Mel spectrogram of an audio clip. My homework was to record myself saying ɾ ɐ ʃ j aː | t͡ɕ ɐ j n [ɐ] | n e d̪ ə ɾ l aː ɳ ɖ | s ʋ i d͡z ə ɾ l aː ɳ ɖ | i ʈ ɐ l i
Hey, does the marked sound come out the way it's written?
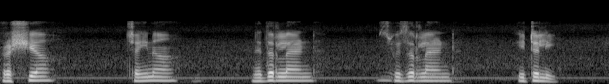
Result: no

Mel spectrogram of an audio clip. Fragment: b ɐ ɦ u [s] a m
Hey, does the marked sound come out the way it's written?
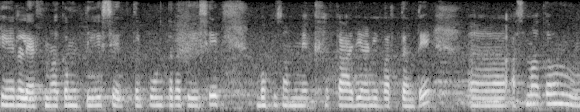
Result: yes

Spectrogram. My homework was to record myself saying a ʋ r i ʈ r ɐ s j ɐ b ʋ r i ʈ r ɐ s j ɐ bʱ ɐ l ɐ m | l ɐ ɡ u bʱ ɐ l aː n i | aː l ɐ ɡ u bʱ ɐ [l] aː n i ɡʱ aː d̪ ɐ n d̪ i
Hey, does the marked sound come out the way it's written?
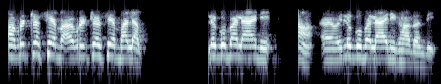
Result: yes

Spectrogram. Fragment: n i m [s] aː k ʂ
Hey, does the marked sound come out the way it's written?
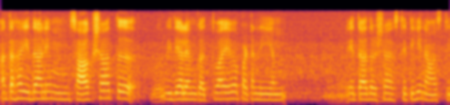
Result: yes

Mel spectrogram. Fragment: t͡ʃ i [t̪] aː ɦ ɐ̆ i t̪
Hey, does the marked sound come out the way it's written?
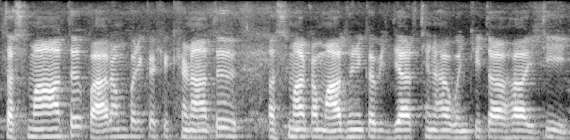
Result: yes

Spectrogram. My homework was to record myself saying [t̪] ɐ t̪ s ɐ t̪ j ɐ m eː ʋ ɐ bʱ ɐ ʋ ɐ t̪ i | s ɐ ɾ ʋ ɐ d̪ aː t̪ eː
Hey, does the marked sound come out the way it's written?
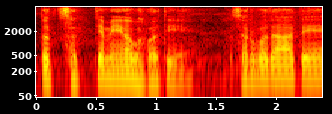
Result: yes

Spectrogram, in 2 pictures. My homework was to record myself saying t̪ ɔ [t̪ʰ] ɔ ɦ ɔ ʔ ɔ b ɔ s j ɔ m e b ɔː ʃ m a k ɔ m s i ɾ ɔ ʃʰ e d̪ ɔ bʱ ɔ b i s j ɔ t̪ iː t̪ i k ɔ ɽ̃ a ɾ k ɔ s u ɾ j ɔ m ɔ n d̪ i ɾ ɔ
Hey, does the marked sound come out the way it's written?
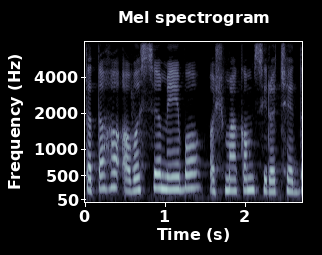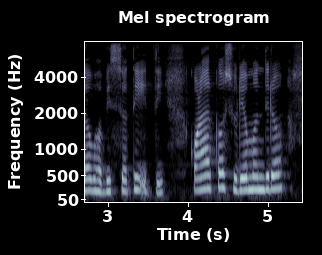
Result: no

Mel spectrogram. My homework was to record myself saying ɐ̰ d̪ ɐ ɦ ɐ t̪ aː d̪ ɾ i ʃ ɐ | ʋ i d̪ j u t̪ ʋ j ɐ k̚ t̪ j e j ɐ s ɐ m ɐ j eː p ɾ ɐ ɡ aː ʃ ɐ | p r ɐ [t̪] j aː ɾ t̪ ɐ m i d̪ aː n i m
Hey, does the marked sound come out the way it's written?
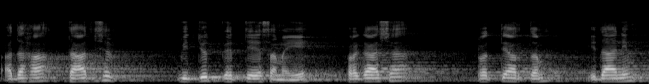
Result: yes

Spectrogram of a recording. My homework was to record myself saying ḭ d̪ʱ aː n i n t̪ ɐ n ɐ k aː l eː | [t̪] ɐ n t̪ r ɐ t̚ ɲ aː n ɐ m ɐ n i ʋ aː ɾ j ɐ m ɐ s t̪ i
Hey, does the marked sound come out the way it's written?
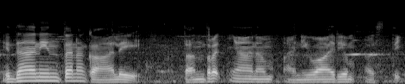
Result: yes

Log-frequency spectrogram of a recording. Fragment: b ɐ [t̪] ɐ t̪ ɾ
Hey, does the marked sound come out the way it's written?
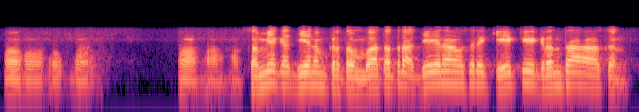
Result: yes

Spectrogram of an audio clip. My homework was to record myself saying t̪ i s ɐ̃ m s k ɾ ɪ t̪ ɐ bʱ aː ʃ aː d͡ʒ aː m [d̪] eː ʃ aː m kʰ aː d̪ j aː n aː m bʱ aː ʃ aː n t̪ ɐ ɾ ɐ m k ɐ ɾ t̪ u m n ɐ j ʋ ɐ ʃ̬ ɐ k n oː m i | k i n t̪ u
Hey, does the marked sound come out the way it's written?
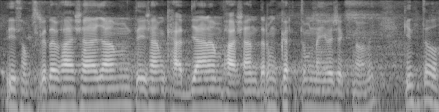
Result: no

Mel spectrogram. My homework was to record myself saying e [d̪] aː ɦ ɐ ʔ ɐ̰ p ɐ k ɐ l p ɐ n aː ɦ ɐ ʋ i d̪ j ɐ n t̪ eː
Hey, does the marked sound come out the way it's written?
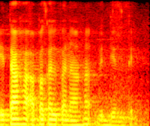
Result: no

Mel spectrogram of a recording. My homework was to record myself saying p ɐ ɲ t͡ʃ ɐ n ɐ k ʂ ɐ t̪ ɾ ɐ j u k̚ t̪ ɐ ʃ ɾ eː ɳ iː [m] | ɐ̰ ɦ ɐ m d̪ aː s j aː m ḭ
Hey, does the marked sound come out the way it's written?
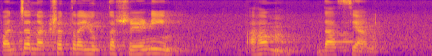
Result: yes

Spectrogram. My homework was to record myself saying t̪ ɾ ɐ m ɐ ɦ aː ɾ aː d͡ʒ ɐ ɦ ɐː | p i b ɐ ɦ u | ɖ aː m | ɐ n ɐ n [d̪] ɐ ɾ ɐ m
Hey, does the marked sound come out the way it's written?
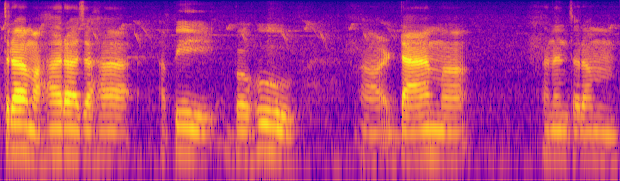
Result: no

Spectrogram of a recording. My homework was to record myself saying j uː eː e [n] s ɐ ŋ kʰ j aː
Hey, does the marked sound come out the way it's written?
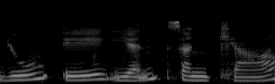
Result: yes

